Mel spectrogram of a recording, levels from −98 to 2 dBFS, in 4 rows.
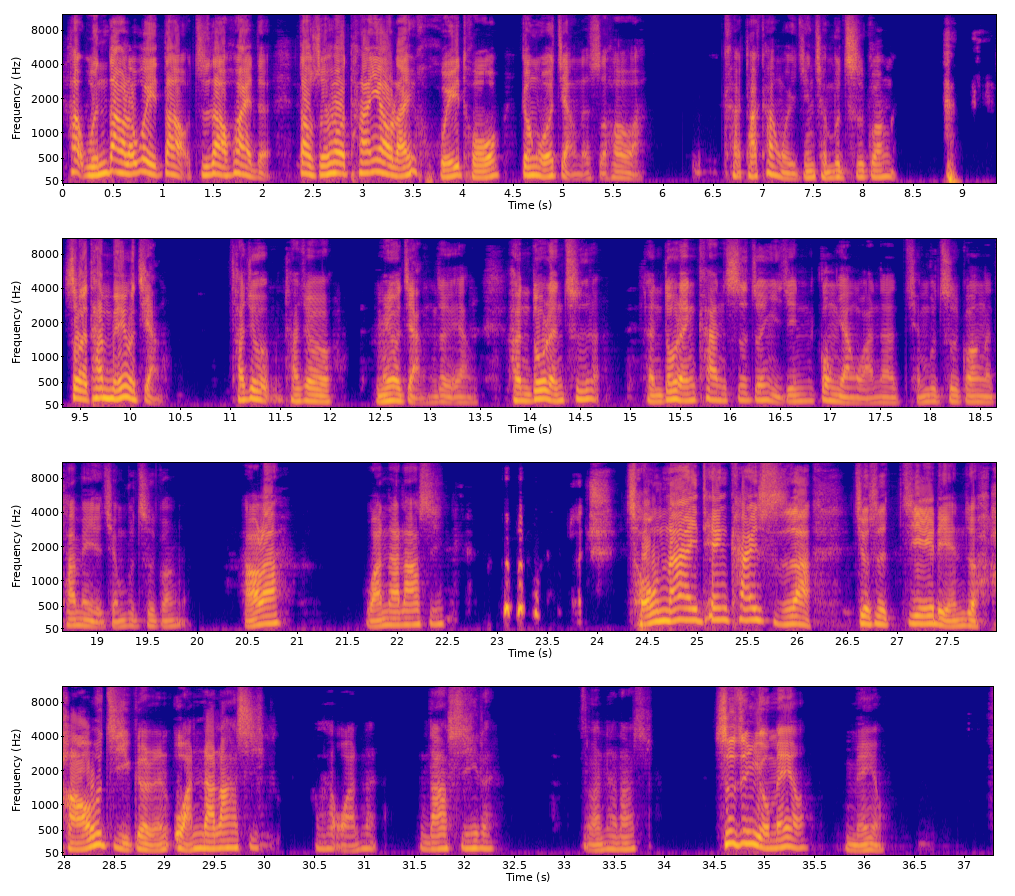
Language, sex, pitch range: Chinese, male, 115-190 Hz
